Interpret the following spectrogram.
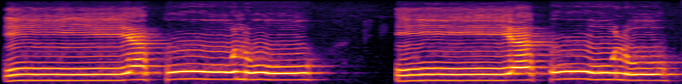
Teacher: Ya, nun sukun bertemu dengan ya. Pertama, dileburkan bacaan nun sukunnya ke huruf ya. Yang kedua, didengungkan karena itu idgham bi gunnah. Iyaqulu, maksud dengung itu cara mudah membaca dengung adalah ditahan.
